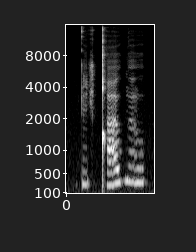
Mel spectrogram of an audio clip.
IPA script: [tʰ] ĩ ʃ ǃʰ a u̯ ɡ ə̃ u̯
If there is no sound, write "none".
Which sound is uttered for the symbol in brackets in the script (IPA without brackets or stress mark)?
ʈ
